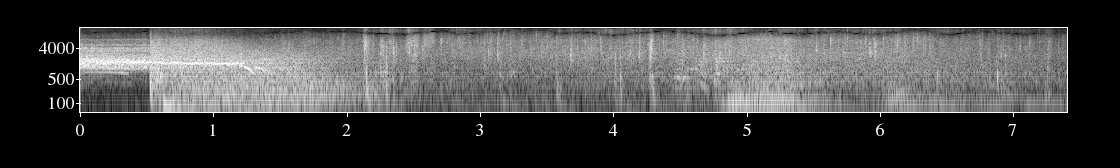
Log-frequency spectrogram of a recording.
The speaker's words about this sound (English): In many ways, episode one, the rain is a character. The rain continually falling throughout the episode, but then again, it might have just hit the wires where they yanked them.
